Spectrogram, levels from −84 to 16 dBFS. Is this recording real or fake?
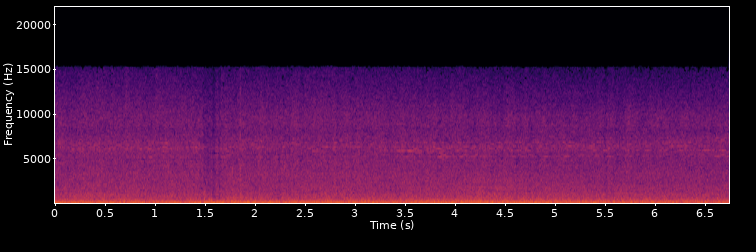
real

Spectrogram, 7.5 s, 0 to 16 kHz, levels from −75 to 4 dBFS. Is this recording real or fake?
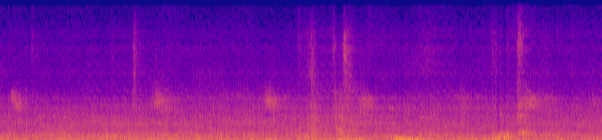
fake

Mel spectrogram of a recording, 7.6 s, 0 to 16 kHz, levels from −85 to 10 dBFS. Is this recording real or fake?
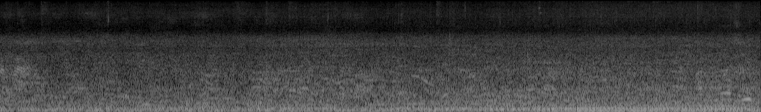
real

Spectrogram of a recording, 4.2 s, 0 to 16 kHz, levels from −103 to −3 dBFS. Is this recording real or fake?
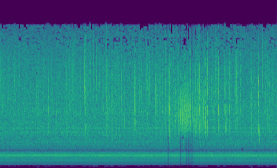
real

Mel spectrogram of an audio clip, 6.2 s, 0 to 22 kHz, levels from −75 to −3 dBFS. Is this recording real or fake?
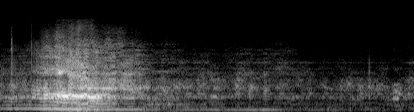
fake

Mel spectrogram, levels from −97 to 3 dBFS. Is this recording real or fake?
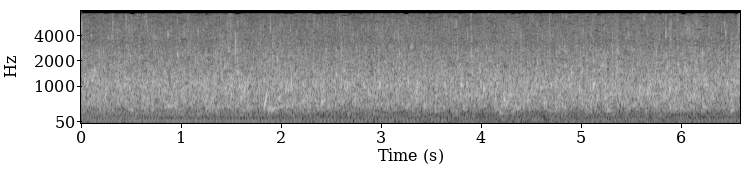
real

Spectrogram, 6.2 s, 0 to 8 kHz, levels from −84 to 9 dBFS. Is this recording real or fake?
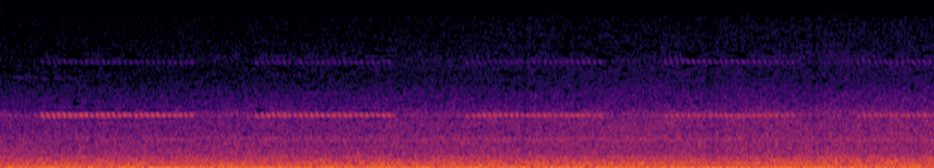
real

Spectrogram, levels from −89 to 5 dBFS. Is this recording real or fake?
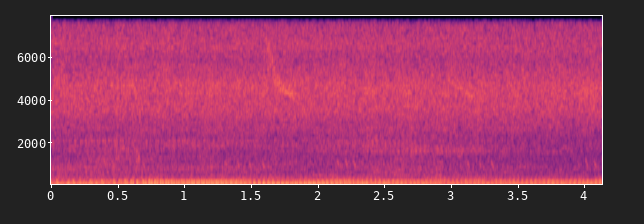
real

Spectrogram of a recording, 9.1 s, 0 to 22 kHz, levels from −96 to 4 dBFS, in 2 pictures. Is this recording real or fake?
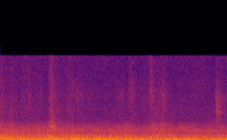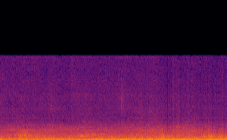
fake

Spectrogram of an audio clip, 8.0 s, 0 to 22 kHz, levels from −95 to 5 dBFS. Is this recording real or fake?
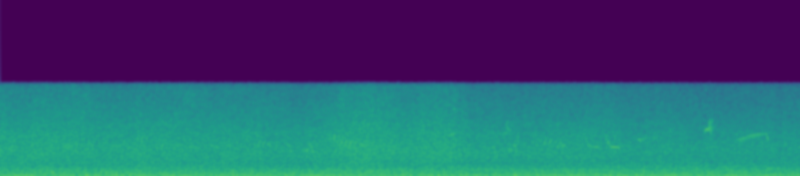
real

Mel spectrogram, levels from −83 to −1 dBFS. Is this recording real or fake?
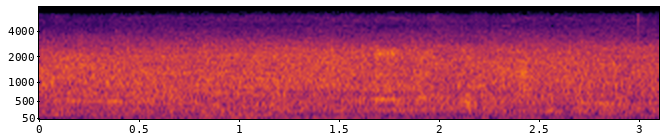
fake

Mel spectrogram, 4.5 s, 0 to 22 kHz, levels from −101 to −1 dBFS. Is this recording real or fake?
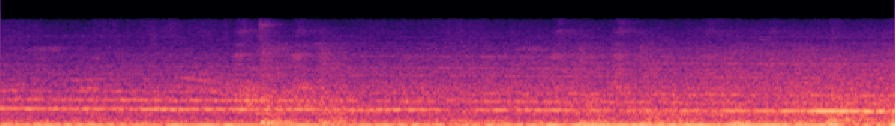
real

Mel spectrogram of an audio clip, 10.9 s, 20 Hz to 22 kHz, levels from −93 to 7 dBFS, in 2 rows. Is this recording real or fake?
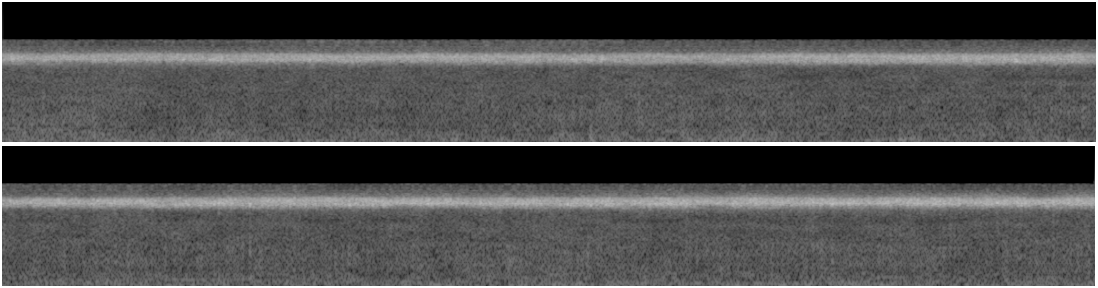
fake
